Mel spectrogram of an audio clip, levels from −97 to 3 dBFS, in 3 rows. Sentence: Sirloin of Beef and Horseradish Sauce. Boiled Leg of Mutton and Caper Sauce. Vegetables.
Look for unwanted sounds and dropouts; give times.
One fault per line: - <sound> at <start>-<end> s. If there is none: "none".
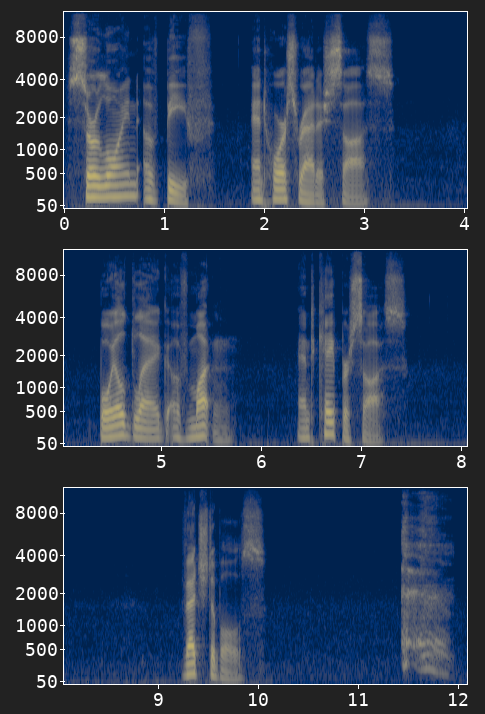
- throat clearing at 11.4-12.0 s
